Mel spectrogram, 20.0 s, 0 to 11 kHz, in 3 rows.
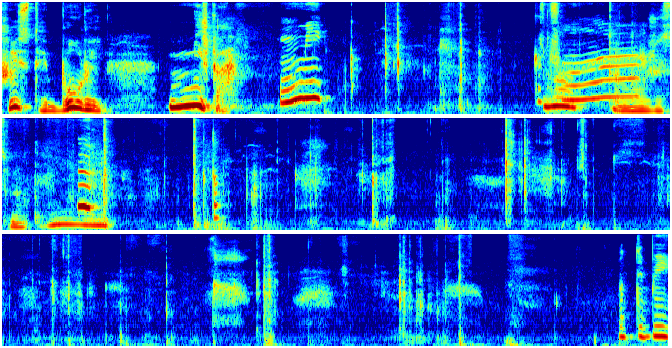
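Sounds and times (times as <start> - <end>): board book pages turning: 3.0 - 19.4.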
